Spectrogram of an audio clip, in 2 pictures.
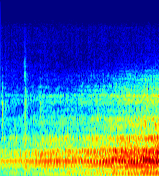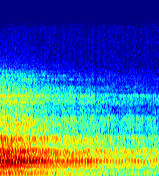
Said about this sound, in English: Truck is stopping in front of the boat.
